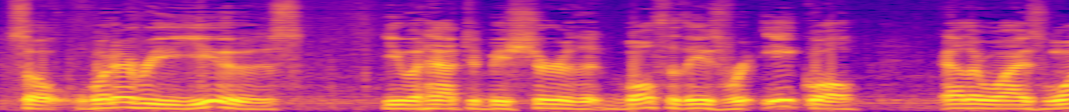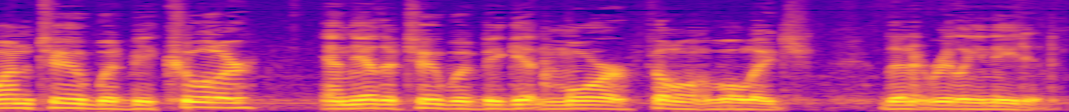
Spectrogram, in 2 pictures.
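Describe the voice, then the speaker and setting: A man's voice: lowish voice, moderate pace, a little mellow. An American man giving an informal technical tutorial as a hobbyist host, plainspoken and a little hesitant.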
